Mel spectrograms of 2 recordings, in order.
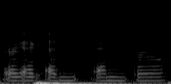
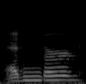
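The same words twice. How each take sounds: First: "Edinburgh" ending in "burro"; corrected pronunciation. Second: "Edinburgh" ending in a hard "burg"; unsure sounding-out. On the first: Reader copying the correction, "Edinburgh" said with "burr-oh". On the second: Reader asking what it's called, "Edinburgh" said with "burg". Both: Shown as a demonstration. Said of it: "Is that what it's called?".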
